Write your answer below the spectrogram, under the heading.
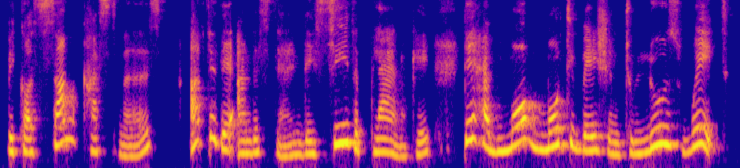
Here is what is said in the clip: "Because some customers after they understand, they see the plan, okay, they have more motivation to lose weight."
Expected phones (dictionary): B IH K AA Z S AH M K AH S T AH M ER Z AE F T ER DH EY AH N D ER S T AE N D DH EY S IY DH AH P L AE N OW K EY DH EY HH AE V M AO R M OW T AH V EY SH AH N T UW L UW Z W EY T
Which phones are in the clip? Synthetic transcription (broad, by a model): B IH K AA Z S AH M K AH S T AH M ER Z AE F T ER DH EY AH N D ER S T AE N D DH EY S IY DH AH P L AE N OW K EY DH EY HH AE V M AO R M OW T AH V EY SH AH N T UW L UW Z W EY T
